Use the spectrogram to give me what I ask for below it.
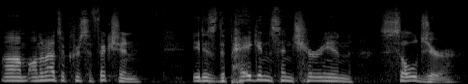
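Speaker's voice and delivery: ordinary talk, nothing marked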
